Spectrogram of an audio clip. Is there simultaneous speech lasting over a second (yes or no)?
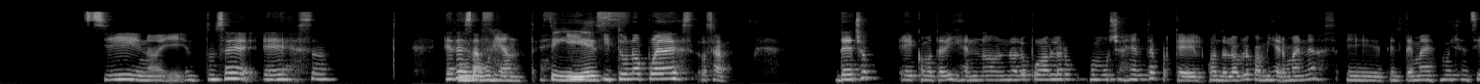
yes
